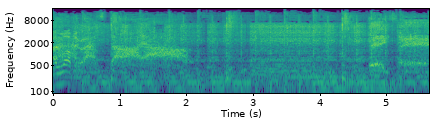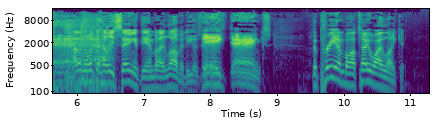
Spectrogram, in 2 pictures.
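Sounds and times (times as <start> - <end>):
speech: 0.0 - 1.4, 6.0 - 11.0
harsh shouted vocals in a screaming music jingle: 0.0 - 2.2, 4.6 - 6.6
dense distorted instruments: 0.0 - 6.6.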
